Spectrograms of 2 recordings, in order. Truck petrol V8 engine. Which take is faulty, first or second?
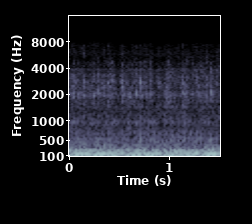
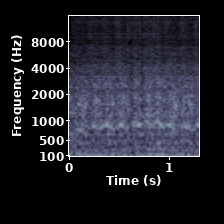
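second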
